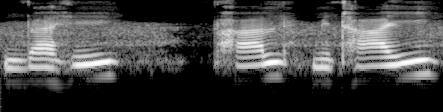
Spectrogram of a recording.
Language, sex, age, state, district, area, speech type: Urdu, female, 60+, Bihar, Supaul, rural, spontaneous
